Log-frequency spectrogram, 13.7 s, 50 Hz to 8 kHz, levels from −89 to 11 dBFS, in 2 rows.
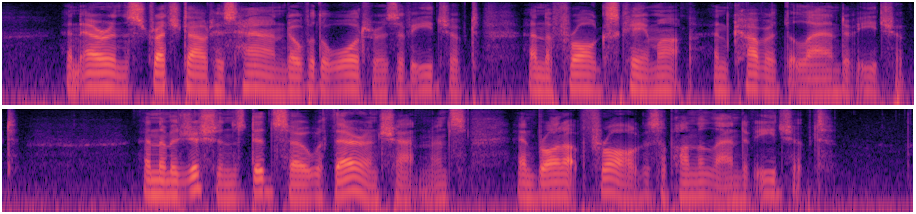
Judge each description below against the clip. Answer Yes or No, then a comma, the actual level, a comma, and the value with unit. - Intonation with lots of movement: No, average, 2.8 semitones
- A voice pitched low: Yes, low, 105 Hz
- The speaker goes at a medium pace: Yes, average, 180 wpm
